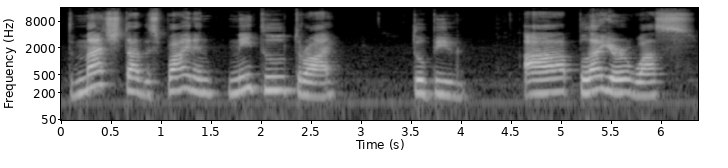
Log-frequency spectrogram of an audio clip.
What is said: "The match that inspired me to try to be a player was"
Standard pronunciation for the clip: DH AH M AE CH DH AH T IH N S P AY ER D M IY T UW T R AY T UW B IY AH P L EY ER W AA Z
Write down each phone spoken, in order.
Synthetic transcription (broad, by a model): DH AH M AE CH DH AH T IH S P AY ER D M IY T UW T R AY T UW B IY AH P L EY ER W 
